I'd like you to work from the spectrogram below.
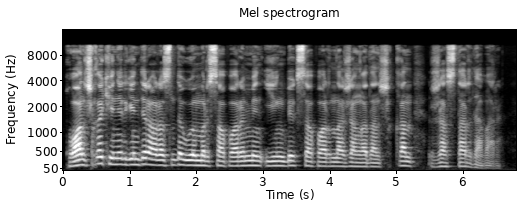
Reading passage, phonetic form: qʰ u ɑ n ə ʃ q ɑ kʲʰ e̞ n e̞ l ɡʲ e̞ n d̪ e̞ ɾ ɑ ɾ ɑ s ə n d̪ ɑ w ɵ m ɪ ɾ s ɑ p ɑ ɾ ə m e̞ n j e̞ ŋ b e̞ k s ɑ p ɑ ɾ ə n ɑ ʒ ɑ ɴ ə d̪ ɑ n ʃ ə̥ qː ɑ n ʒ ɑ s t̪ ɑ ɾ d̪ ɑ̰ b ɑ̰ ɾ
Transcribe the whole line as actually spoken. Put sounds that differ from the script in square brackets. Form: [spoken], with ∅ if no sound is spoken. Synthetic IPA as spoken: qʰ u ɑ n ə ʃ q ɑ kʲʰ e̞ n e̞ l ɡʲ e̞ n d̪ e̞ ɾ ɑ ɾ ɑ s ə n d̪ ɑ w ɵ m ɪ ɾ s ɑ p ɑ ɾ ə m e̞ n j e̞ ŋ b e̞ k s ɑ p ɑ ɾ ə n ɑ ʒ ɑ ɴ [ɑ] d̪ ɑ n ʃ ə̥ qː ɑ n ʒ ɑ s t̪ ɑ ɾ d̪ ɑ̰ b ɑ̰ ɾ

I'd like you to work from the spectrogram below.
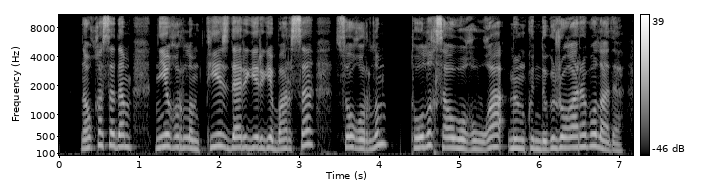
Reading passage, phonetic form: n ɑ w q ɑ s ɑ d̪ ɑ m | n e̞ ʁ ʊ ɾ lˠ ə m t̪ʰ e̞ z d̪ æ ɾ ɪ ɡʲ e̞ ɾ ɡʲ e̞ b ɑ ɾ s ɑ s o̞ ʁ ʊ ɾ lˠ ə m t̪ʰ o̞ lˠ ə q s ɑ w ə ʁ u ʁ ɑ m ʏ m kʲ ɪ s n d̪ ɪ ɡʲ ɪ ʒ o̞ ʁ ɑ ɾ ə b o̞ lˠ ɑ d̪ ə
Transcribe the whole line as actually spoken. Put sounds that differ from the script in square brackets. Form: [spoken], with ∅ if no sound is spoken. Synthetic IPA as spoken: n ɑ w q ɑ s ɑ d̪ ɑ m | n e̞ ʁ ʊ ɾ lˠ ə m t̪ʰ e̞ z d̪ æ ɾ ɪ ɡʲ e̞ ɾ ɡʲ e̞ b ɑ ɾ s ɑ s o̞ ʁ ʊ ɾ lˠ ə m t̪ʰ o̞ lˠ ə q s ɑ w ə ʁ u ʁ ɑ m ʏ m kʲ ɪ [∅] n d̪ ɪ ɡʲ ɪ ʒ o̞ ʁ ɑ ɾ ə b o̞ lˠ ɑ d̪ ə

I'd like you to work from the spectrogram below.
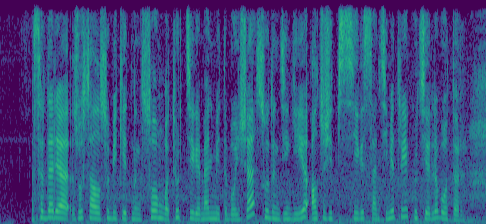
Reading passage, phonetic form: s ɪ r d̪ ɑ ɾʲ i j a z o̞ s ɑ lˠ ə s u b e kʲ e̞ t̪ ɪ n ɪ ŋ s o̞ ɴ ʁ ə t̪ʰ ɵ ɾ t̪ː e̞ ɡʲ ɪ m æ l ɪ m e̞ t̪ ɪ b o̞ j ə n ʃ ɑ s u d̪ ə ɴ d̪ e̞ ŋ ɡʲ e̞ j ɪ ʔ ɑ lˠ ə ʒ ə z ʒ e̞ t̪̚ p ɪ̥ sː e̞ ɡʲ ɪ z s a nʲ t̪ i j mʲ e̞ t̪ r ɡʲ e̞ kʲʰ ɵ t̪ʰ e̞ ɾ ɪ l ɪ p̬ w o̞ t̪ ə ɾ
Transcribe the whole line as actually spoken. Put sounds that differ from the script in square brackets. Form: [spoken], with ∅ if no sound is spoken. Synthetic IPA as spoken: s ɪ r d̪ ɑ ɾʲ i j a [ʒ] o̞ s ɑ lˠ ə s u b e kʲ e̞ t̪ ɪ n ɪ ŋ s o̞ ɴ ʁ ə t̪ʰ ɵ ɾ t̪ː e̞ ɡʲ ɪ m æ l ɪ m e̞ t̪ ɪ b o̞ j ə n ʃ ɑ s u d̪ ə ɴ d̪ e̞ ŋ ɡʲ e̞ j ɪ ʔ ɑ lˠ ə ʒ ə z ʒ e̞ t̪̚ p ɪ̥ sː e̞ ɡʲ ɪ z s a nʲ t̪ i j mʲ e̞ t̪ r ɡʲ e̞ kʲʰ ɵ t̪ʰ e̞ ɾ ɪ l ɪ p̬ w o̞ t̪ ə ɾ

